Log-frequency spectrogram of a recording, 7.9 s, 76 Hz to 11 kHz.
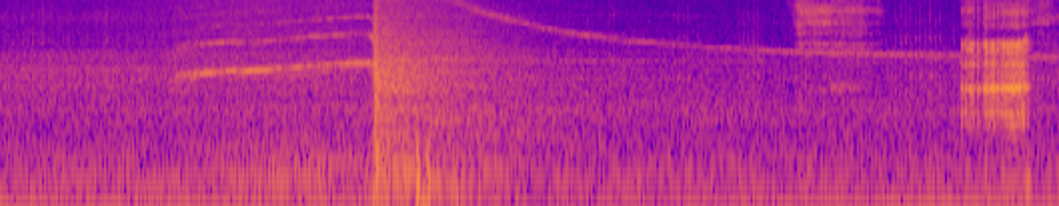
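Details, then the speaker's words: Ford 6.0 Powerstroke diesel with new high-pressure oil pump, new oil cooler and used turbo, driving: high whistle rises with boost, then a sudden whoosh and falling scream as the upper turbo intake boot blows off, leaking boost. "I just blew the [Laughter] boot crap oh man [Music] oh it's the upper boot"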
